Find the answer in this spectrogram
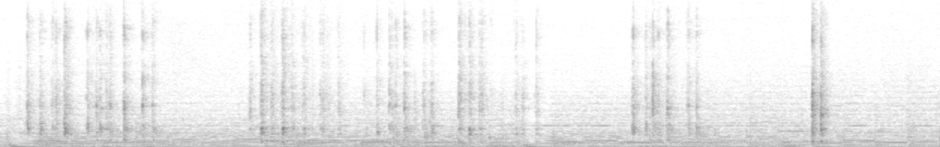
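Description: Typing on a computer keyboard in several short bursts of keystrokes, over steady background music.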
